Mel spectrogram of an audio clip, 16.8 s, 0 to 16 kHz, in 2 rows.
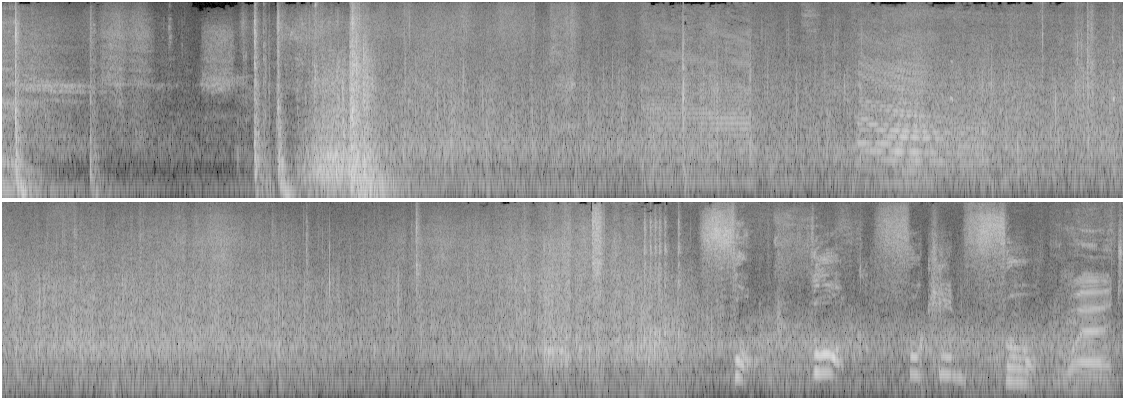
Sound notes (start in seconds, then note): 6.2 diesel horn honks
